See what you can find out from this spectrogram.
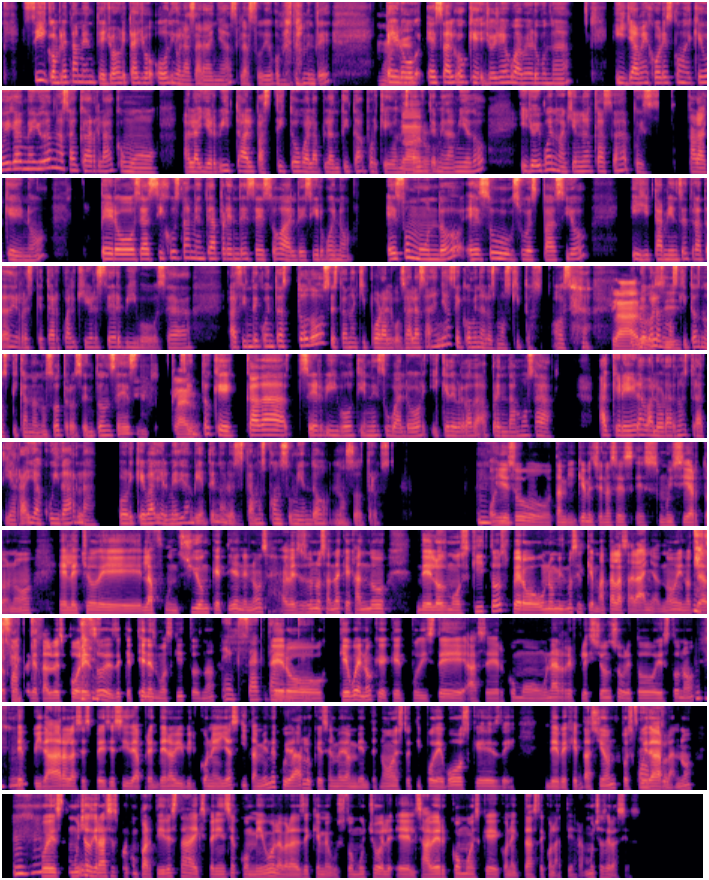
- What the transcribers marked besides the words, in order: laughing while speaking: "completamente"; tapping; laughing while speaking: "o sea"; unintelligible speech; other background noise; chuckle; laughing while speaking: "tienes"
- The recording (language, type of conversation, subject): Spanish, podcast, ¿En qué viaje sentiste una conexión real con la tierra?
